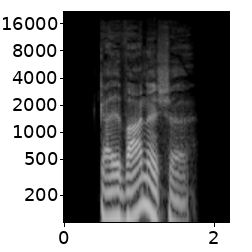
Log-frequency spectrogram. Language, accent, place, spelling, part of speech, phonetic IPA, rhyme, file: German, Germany, Berlin, galvanische, adjective, [ɡalˈvaːnɪʃə], -aːnɪʃə, De-galvanische.ogg
- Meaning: inflection of galvanisch: 1. strong/mixed nominative/accusative feminine singular 2. strong nominative/accusative plural 3. weak nominative all-gender singular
